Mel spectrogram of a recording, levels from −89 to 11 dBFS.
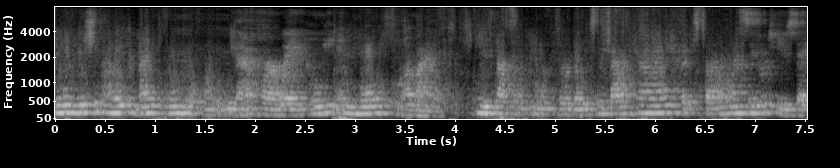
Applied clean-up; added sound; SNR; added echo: neural separator model SepFormer DNS4.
